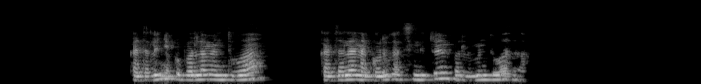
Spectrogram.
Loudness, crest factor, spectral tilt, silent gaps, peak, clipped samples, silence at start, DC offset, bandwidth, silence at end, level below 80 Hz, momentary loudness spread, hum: -23 LUFS; 18 dB; -7 dB/octave; 2.77-3.20 s; -8 dBFS; under 0.1%; 1.35 s; under 0.1%; 6.6 kHz; 1.75 s; -70 dBFS; 10 LU; none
